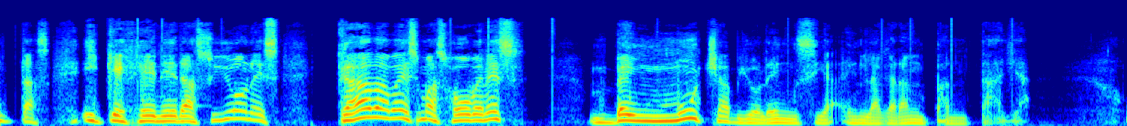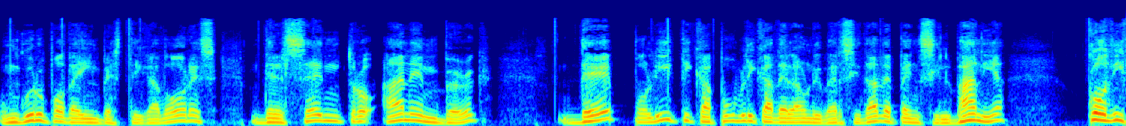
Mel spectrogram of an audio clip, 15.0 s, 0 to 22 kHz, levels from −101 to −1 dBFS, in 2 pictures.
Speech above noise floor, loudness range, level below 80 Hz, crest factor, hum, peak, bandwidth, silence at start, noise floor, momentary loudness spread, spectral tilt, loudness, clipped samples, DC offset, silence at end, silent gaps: 36 dB; 5 LU; -66 dBFS; 18 dB; none; -12 dBFS; 12.5 kHz; 0 s; -66 dBFS; 14 LU; -7 dB/octave; -31 LUFS; under 0.1%; under 0.1%; 0 s; none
